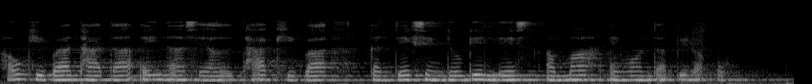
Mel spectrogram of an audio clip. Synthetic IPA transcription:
hɐwkʰibɐtʰadɐʔɐjnɐseltʰakʰibɐkɐntek̚siŋduɡilisɐmɐːjŋondɐpiɾɐ̰k̚u

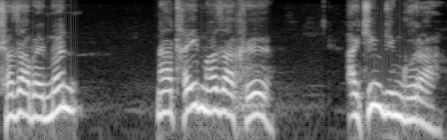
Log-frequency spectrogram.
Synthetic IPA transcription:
sʰɐzabajmɯnː | atʰajmazakʰɯ | ajtʰimbiŋɡuɾa

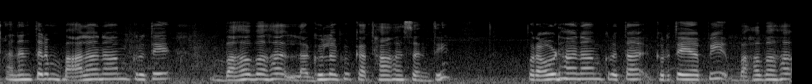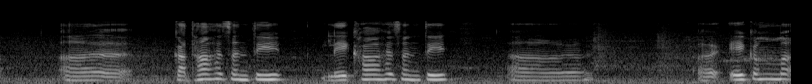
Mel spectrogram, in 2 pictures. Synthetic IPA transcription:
ɐnɐnt̪ɐɾɐmbaːlaːnaːmkɾut̪eː | bɐɦɐʋɐɦɐ̆lɐɡʱulɐɡʱukɐt̪ʰaːɦɐsɐnt̪i | pɾɐwɖʱaːnaːmkɾut̪ɐkɾut̪eːɐpibɐɦɐʋɐɦɐ̆ | kɐt̪ʰaːɦɐsɐnt̪i | leːkʰaːɦɐsɐnt̪i | eːkɐmɐ

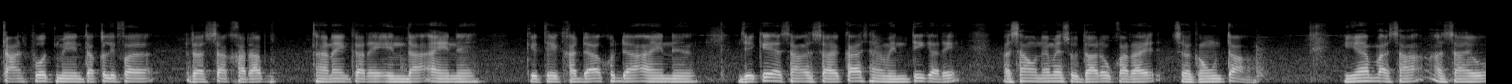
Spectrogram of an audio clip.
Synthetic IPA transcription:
ʈɾãːnspoːɾʈmẽt̪ɐkliːf | ɾɐsaxɐɾaːb | t̪ʰɐɽ̃aĩkɐɾeĩːn̆d̪ãaːɦɪnɪ̆ | kɪt̪ʰexʰɐɗakʰʊɗãːɦɪnɪ̆ | d͡ʑeːkeɐsãsɐɾkasãʋɪ̃nt̪ikɐɾe | ɐsãʊnə̆mẽsʊd̪ʱaːɾokɐɾaːesɐɡʱəũt̪ʰaː | ijə̃ɐsãɐsãjo

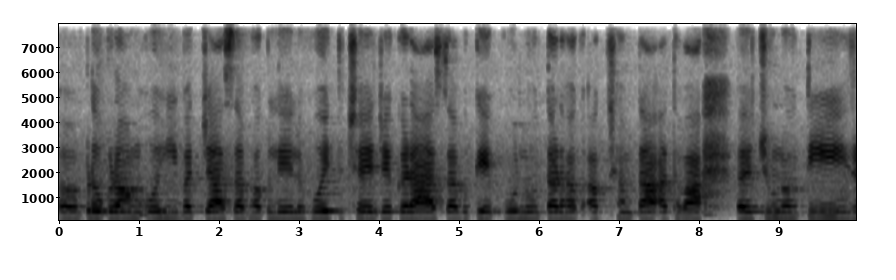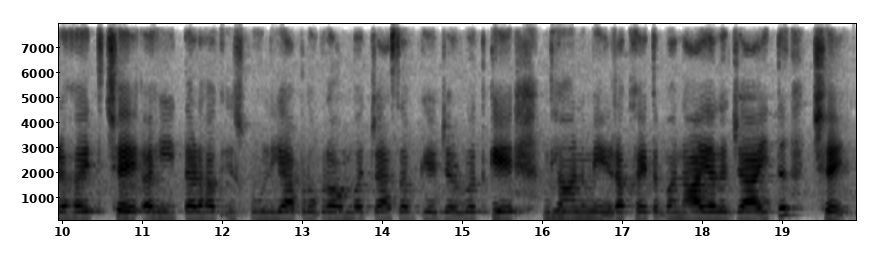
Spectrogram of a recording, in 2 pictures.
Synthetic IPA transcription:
pɾoɡɾamoɦibətːʃasəbʱəklelɦojt̪t͡ʃʰɛd͡ʒekɾasəbʱkekonot̪əɾɦəkəkt͡ʃʰəmt̪aət̪ʰʋa | t͡ʃunot̪iɾəɦəjt̪t͡ʃʰɛʔəɦit̪əɾɦəkiskuljapɾoɡɾambətːʃasəbʱked͡ʒəɾuɾət̪ked̪ʱjanmeɾəkʰəjt̪bənajəld͡ʒajt̪ | t͡ʃʰɛ

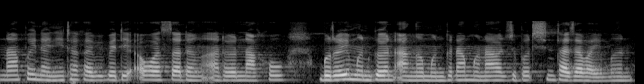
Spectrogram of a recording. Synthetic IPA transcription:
napʰɯjnanitʰakʰajbibadiʔa̰wasadɯŋa̰ɾɯnakʰɯw | bɯɾɯjmɯnɡɯnʔa̰ŋɯmɯnɡɯnamɯnazɯbɯt̚sintʰazaβajmɯn

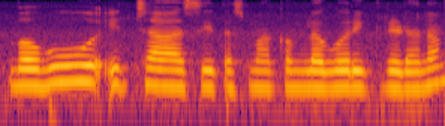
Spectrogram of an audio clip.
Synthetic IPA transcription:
bɐɦuitːɕʰaːsit̪ɐsmaːkɐmlɐɡoːɾikɾiɽɐnɐm

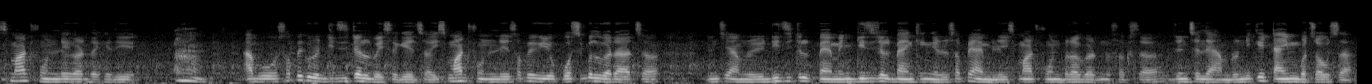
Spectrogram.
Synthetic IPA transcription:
smarʈpʰonleɡʌrd̪akʰeɾi | ʌ̰bʌsʌbʌjkuɾaɖid͡ziʈʌlbʱʌjsʌket͡sʰʌismarʈpʰonlesʌbʌjkojoposibʌlɡʌɾaːt͡sʰʌ | d͡zunt͡sʌ̃j̃ɦamrojoɖid͡ziʈʌlpamenʈɖid͡ziʈʌlbaŋkiŋɦʌɾusʌbʌjɦamilesmarʈpʰonbrʌɡʌrnuʌsʌkt͡sʰʌd͡zunt͡sʌ̃leɦamronikʌjʈaimbʌt͡sawt͡sʰʌ

